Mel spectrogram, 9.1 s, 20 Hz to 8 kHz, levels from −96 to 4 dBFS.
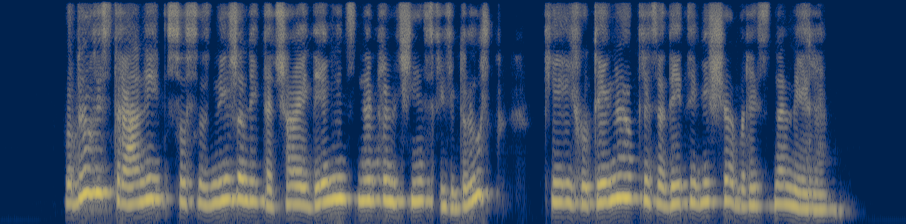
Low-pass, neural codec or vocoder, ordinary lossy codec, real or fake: none; codec, 16 kHz, 2 kbps, FreqCodec, smaller model; none; fake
